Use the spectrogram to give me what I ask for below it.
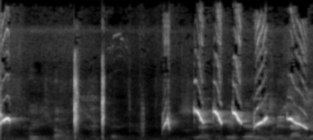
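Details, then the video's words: Cucak ijo (greater green leafbird) lure song to make a caged bird sing: a short whistle and two sharp clicks, then a run of five bright downslurred whistles in under two seconds. "JADIKAN CUCAK IJO ANDA CEPAT NGEPLONG PANCING IJO INI"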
